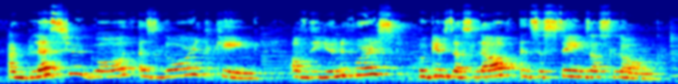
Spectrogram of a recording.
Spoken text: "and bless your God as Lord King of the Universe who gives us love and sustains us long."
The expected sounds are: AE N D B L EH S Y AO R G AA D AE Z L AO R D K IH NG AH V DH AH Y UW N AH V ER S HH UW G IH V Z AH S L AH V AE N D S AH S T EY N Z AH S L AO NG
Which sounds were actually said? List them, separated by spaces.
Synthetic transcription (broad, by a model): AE N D B L EH S Y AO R G AA D AE Z L AO R D K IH NG AH V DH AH Y UW N AH V ER S HH UW G IH V Z AH S L AH V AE N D S AH S T EY N Z AH S L AO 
